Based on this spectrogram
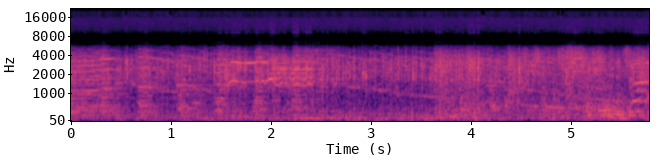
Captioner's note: dramatic music; fire crackling; horse whinnies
